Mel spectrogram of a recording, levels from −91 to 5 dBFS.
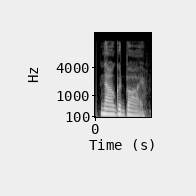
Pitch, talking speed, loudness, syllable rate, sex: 160 Hz, 190 wpm, -16 LUFS, 4.2 syllables/s, female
